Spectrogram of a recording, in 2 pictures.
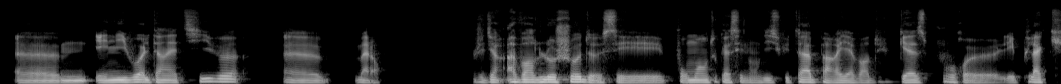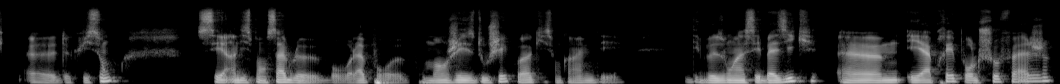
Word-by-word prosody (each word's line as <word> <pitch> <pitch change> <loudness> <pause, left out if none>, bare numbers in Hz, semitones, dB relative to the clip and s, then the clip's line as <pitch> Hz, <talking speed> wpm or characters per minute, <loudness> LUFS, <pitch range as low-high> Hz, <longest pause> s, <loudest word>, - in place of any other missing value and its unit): Hem 90 0 -1
et 95 0 +2
niveau 105 +2 +4
alternatives, 105 +6 0 0.5
heu 95 -3 -4 0.2
bah, - - -2
alors, - - -7 0.9
je 110 - -10
veux 100 - -5
dire 105 -1 -1
avoir 110 -1 +3
de 110 - +3
l'eau 110 0 +7
chaude, 120 -1 +3
heu, 100 - +1
c'est, 90 -2 -2
pour 95 0 -3
moi, 100 0 +2
en 100 - +1
tout 120 - -9
cas, 95 - -1
c'est 100 -1 -5
non 95 -1 -7
discutable, 100 +3 -2
pareil, 95 0 -1
avoir 90 0 -5
du 110 +4 -18
gaz 100 0 +1
pour, 110 -7 -4
heu, 85 -1 -6
les 90 +1 -6
plaques, 105 +3 -1 0.2
heu, 95 -4 -5
de 90 +3 -10
cuisson. 145 - -1 0.8
C'est 105 - +3
indispensable, 95 0 +3
heu, 85 +2 -2
bon, 95 +1 -9
voilà, 90 +3 -1
pour, 80 -3 -1
heu, 90 - -13
pour 105 - -11
manger 95 +2 +3
et 100 - +4
se 90 - -2
doucher, 100 +8 +1
quoi, 105 -5 0
qui 105 +2 -14
sont, 95 -4 -8
quand 95 +1 -8
même, 95 0 -4
des 105 0 -12 0.6
des 105 -1 -9
besoins 95 +1 +4
assez 95 0 +3
basiques. 145 - +3 0.2
Hem 95 0 +4
et 100 -2 +3
après 100 +8 +2
pour 100 -8 0
le 95 - 0
chauffage, 140 - -1
100 Hz, 180 wpm, -24 LUFS, 95-105 Hz, 0.9 s, l'eau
